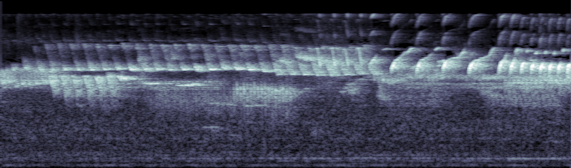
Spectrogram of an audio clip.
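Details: Belgian canary song meant to warm up a cold canary: fast rolling high trills and rapid repeated chirps, about three to four notes a second, growing louder and choppier toward the end.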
